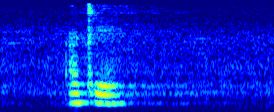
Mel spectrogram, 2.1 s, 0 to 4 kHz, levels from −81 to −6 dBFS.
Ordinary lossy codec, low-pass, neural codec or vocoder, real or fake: AAC, 16 kbps; 3.6 kHz; none; real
